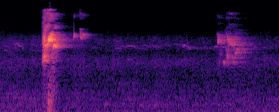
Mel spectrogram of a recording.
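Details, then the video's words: Little spiderhunter calling in the morning: one loud, sharp, high chirp with a short trailing note, then a softer high chirp after a pause of about two seconds, all on a quiet background. "Suara Burung Sogok ontong di pagi hari"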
